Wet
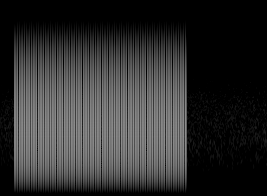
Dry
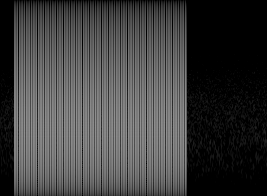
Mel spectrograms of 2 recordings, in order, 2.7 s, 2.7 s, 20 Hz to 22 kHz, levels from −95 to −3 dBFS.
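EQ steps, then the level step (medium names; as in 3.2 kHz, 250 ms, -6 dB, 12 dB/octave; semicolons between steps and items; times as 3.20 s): high-pass 650 Hz 12 dB/octave; distance through air 70 m; peaking EQ 13 kHz -12.5 dB 1.3 oct; 0.0 dB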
